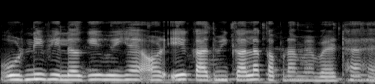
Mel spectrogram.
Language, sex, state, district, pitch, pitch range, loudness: Hindi, female, Bihar, West Champaran, 210 Hz, 195-220 Hz, -14 LUFS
